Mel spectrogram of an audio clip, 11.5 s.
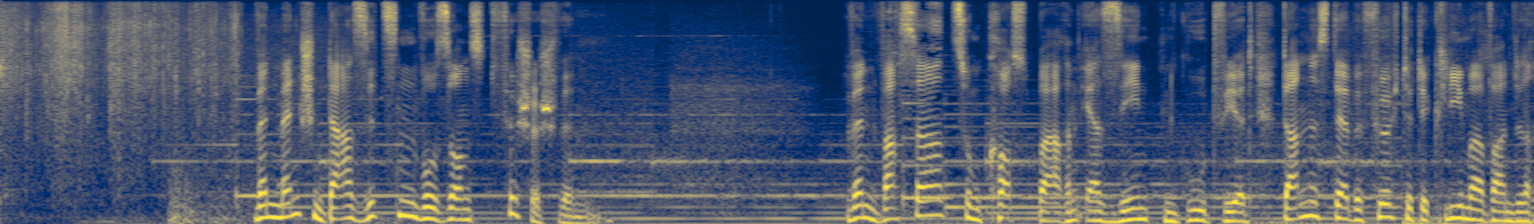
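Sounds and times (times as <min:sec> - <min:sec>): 
footsteps crunching across a dry field: 0:00.0 - 0:01.8
speech: 0:01.9 - 0:04.7, 0:06.4 - 0:11.4.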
